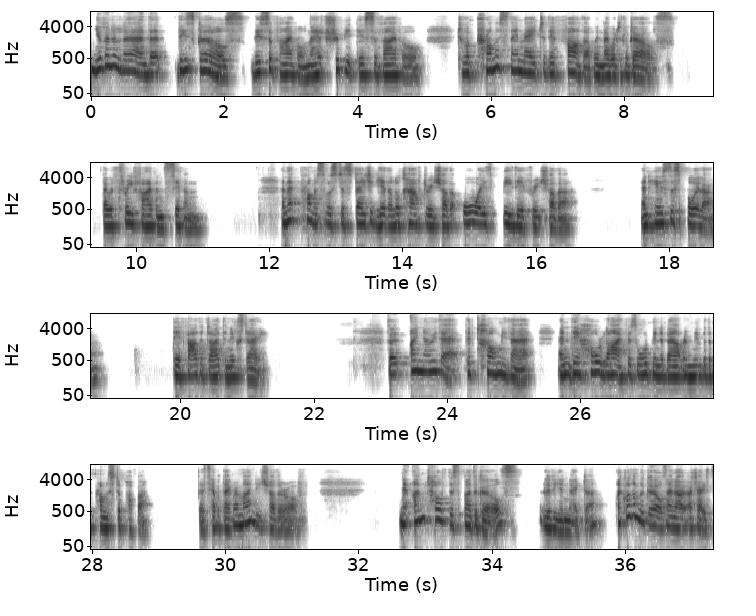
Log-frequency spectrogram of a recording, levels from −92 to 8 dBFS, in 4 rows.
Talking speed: 170 wpm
